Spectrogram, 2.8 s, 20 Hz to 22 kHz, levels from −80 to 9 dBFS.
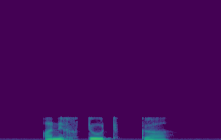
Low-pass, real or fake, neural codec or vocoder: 3.6 kHz; real; none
